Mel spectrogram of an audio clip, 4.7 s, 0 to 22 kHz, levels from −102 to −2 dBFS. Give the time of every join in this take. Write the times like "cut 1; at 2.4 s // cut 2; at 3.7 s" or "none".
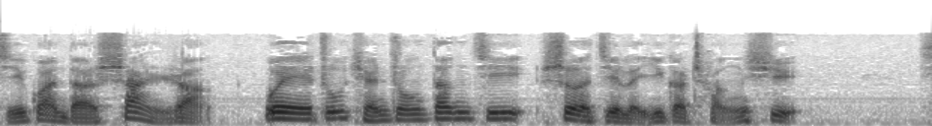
cut 1; at 1.2 s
